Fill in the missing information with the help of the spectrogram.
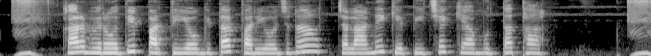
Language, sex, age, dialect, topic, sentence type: Hindi, female, 25-30, Garhwali, banking, statement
